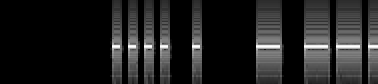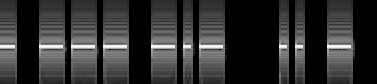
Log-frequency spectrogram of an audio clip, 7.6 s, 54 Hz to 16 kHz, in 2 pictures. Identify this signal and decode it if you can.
Morse code, heard as a keyed tone, about 15 wpm, 700 Hz. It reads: HE TOOK IT
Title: Sentences from Top 1600 Words 15wpm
